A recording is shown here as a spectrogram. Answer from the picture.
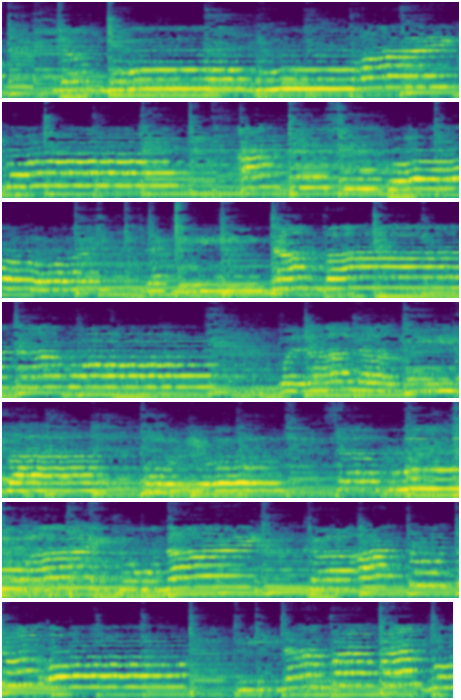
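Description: A young woman singing into a microphone, accompanied by acoustic guitar; about eighteen seconds in, she sings the line "I'm not afraid to die."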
